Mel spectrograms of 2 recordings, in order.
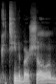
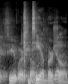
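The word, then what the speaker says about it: Ketia bar Shalom: Katina Bar Shalom. Did I say his name right? Katina Bar Shalom. Yeah, Katia Bar Shalom, right?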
